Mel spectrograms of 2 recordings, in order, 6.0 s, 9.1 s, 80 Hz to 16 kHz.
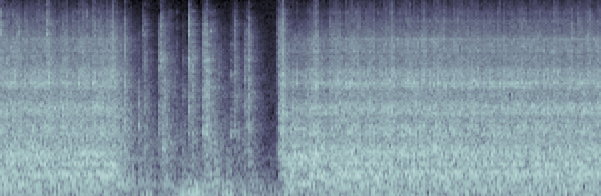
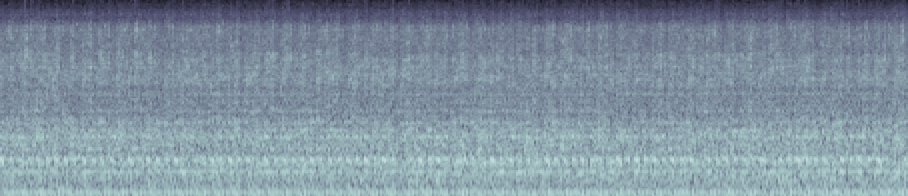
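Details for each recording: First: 1960s Massey Ferguson 165 petrol tractor, water drained for winter, cranks about three times a second without catching; spark confirmed, only a little gas comes from carburetor, bowl suspected not filling, needle assumed stuck; no start from fuel starvation. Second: Massey Ferguson 165 tractor (1960s) running again after the carburetor was put back on: steady, even rumble with a quick regular firing beat, no knocks, misses or surging; normal smooth idle.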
